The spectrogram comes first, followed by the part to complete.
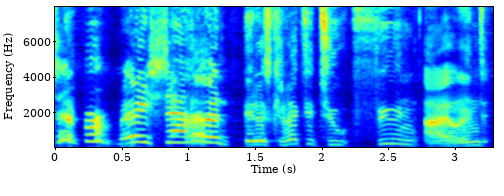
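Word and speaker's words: Fyn: that's too much information it is connected to foon island not finn island by the great belt bridge completed in 1998.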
